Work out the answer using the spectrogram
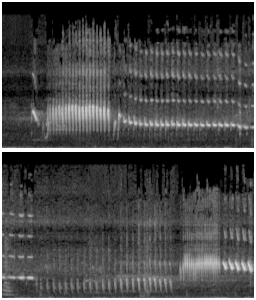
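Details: Canary singing: long high sustained whistles and buzzy tones, a steady descending whistle, then a fast even rattling trill before bright high whistled notes return at the end.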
